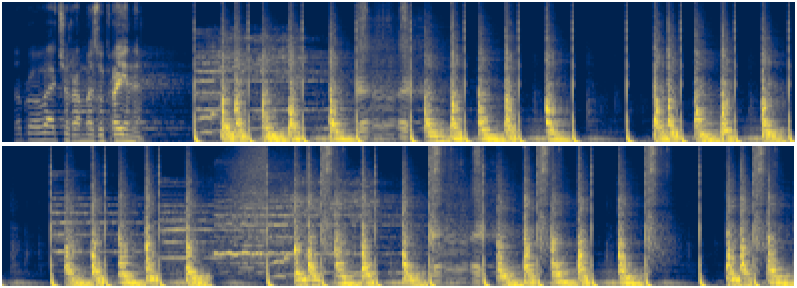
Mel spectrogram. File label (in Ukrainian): Рингтон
